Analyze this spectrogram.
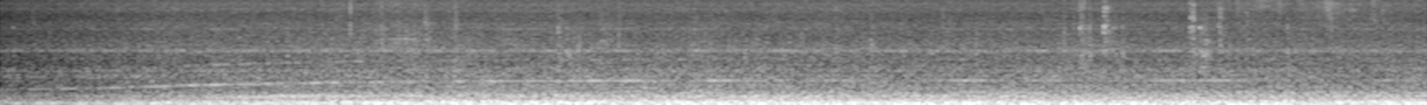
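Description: An airplane's loud, steady engine roar as it rolls down the runway for takeoff, building over the first couple of seconds, with a thin whine that climbs slightly in pitch and then holds.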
